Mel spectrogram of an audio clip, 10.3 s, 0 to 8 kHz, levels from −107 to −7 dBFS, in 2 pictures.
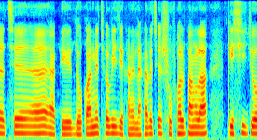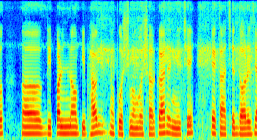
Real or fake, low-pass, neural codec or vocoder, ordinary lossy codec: fake; none; codec, 16 kHz, 2 kbps, FunCodec, trained on Chinese and English, 25 frames a second; none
